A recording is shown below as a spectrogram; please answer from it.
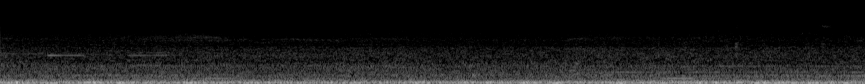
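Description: Low, steady rumble of distant heavy machinery: a tipper truck unloading sand and a tracked excavator running. Two or three faint short beeps sound in the first second or so, like a reversing alarm.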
